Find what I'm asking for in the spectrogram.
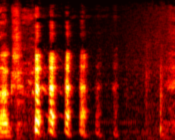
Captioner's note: laughs arkwardly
